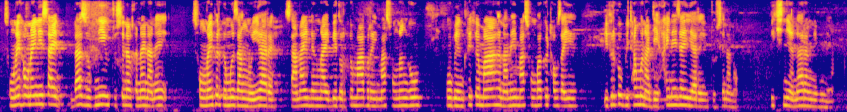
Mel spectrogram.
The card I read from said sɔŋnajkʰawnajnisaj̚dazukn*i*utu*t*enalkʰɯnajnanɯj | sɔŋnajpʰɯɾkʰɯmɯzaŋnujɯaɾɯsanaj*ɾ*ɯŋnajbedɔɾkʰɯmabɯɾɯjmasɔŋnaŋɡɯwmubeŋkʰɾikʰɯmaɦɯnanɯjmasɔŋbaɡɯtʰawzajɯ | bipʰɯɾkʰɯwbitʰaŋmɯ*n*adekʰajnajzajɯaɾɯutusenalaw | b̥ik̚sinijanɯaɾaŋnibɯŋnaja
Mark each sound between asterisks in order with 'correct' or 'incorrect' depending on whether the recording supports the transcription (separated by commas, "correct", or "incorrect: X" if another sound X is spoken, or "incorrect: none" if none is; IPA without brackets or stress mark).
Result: correct, incorrect: s, incorrect: l, correct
